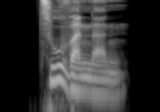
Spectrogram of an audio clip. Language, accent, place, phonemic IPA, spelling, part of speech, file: German, Germany, Berlin, /ˈtsuːvandɐn/, zuwandern, verb, De-zuwandern.ogg
- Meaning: to immigrate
